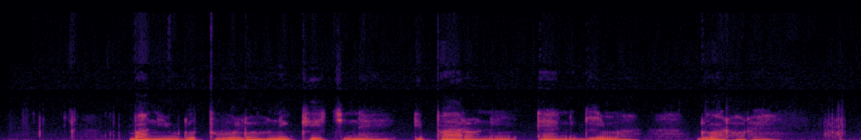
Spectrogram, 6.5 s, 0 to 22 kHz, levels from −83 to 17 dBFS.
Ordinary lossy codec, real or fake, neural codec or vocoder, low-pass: Opus, 32 kbps; fake; vocoder, 48 kHz, 128 mel bands, Vocos; 19.8 kHz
